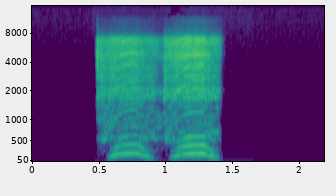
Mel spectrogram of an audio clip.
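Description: A voice calling two drawn-out syllables, each rising and then falling in pitch, lasting about a second in all.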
